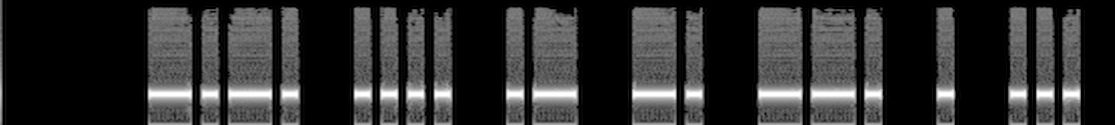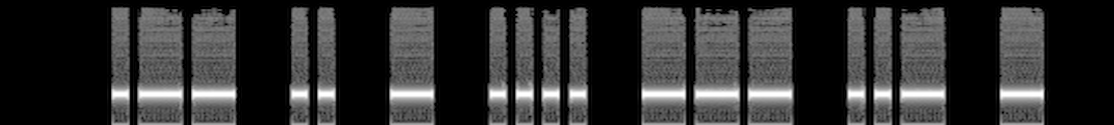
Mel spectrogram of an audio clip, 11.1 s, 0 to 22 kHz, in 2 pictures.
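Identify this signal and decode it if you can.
Morse code, heard as a keyed tone, about 18 wpm, spaced as for 15 wpm, 1000 Hz. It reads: CHANGES WITHOUT
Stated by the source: Morse code quote of the day sent at 15 words per minute.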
